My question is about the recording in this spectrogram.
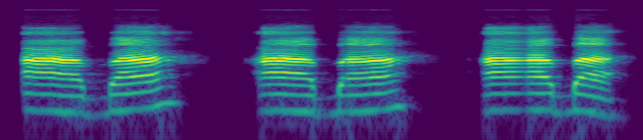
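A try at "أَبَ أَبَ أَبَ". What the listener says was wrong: Abah mah ada di Sukabumi sih, abah. Aba, A, B, A. Aba. Ya, kalau abah tulisannya ada hanya. Aba, aba, aba. Jangan abah ya. Aba, aba, aba.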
